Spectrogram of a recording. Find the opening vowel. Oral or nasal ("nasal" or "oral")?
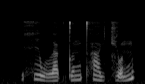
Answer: oral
